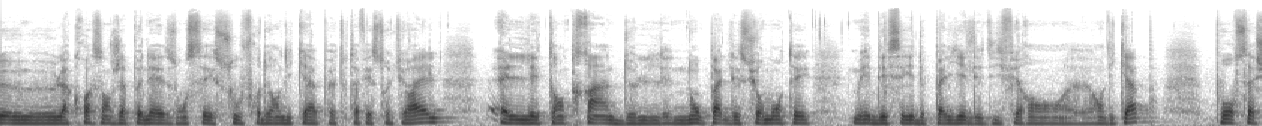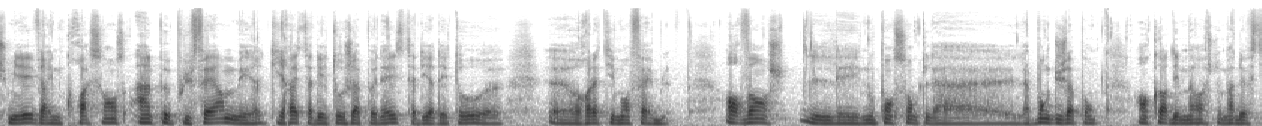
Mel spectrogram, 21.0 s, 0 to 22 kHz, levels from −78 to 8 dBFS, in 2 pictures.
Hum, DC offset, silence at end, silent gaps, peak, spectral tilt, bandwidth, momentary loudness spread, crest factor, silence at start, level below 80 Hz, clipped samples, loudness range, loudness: none; 0.3%; 0 s; none; 0 dBFS; -7 dB/octave; 16.5 kHz; 8 LU; 18 dB; 0 s; -42 dBFS; under 0.1%; 2 LU; -18 LUFS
